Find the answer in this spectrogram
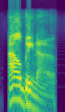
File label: "albino", British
